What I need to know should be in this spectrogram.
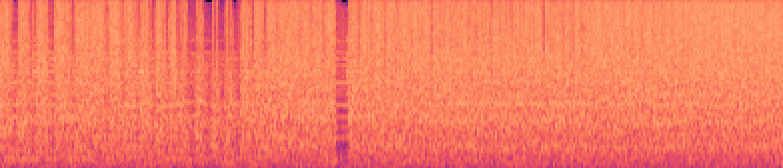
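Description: A steam locomotive chuffs steadily as it rolls along the track.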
